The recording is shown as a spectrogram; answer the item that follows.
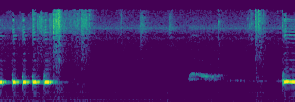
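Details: Local wild zebra dove (perkutut) cooing: a quick run of four short, mellow, even-pitched coos opens, then a long quiet stretch with a faint higher whistled note before another coo begins at the end.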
